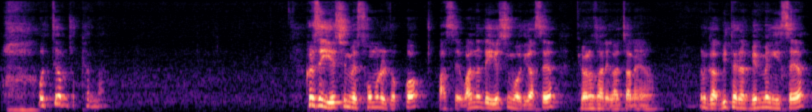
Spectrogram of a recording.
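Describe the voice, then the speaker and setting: A man's voice: fairly high pitch, quick pace, roomy sound. A male pastor, preaching an expository sermon and acting out the scenes as he tells them. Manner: animated storytelling, acting out scenes.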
